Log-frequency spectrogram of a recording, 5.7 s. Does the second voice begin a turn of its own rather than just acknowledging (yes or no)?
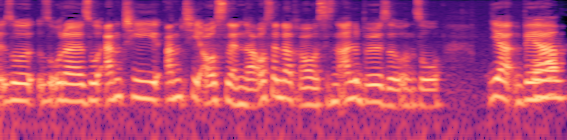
no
